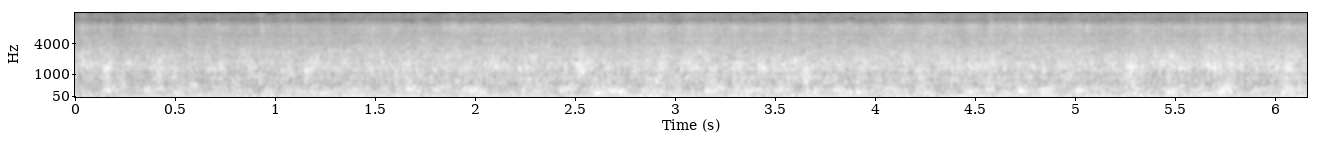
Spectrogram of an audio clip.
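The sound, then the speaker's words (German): Steady babbling and splashing of river water, a continuous, even rush with small bright trickles throughout, moderately quiet, with no voices. “während du weiter deinen Atem spürst und den inneren Raum in dir größer werden lässt, und genießt, lausch auch auf das Plätschern des Wassers.”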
